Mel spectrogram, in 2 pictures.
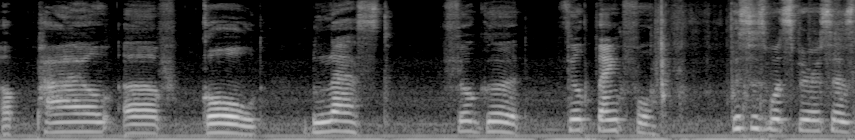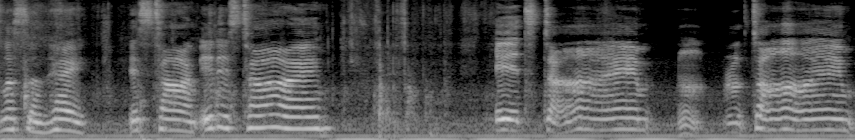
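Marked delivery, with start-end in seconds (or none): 8.6-17.1 slow, time-stretched computerized machine voice. Speaker delivering what Spirit says to viewers, in a computerized voice. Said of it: "And that's my computerized voice".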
